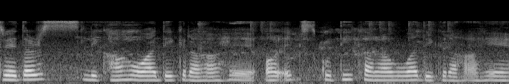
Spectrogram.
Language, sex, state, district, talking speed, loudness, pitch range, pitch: Hindi, female, Arunachal Pradesh, Papum Pare, 165 wpm, -16 LUFS, 185-210 Hz, 195 Hz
